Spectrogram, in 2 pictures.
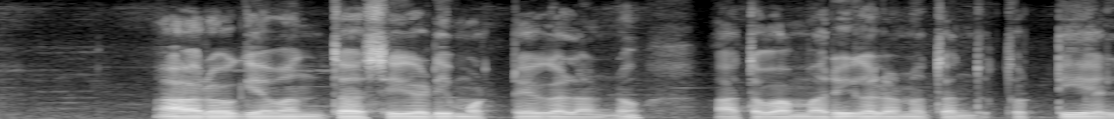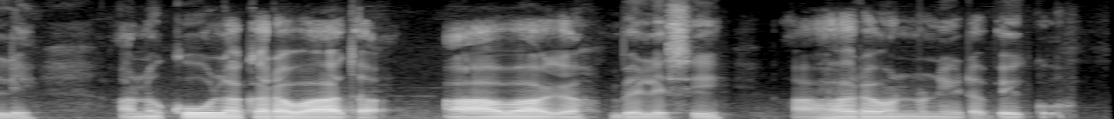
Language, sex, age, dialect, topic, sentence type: Kannada, male, 18-24, Mysore Kannada, agriculture, statement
